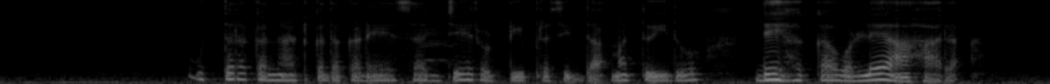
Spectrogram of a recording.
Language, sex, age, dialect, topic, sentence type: Kannada, female, 56-60, Dharwad Kannada, agriculture, statement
